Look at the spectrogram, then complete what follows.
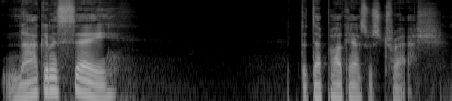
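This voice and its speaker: Low-voiced American man, dry and mocking. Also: expressive, slow, dark tone, no room sound. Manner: mocking, blunt, repetitive riffing. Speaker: podcast host reviewing other podcasts. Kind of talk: casual comedic commentary.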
